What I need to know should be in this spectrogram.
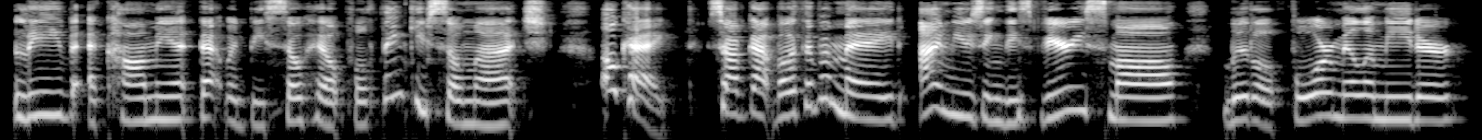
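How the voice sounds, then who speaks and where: A woman hosting a craft tutorial in a gravelly voice at a medium pitch. She talks slowly and casually, chatting as she explains each step of what her hands are doing. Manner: chatty, unhurried, self-narrating.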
